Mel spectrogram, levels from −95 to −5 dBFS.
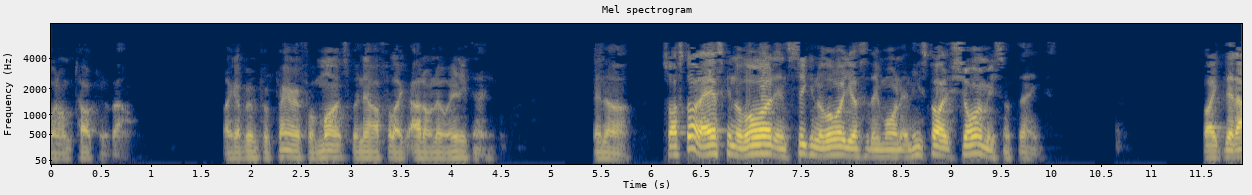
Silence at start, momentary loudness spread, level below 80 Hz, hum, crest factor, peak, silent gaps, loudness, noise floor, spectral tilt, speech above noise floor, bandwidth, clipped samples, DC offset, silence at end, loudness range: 0 s; 20 LU; -50 dBFS; none; 18 dB; -6 dBFS; 1.46-1.71 s, 5.14-5.41 s, 10.44-10.62 s, 11.15-11.51 s; -22 LUFS; -88 dBFS; -11 dB/octave; 66 dB; 5.8 kHz; under 0.1%; under 0.1%; 0 s; 11 LU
